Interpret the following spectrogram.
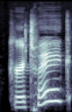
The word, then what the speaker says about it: Gerwig: So I guess Margot Robbie and Greta Gerwig, I think is how you say her last name.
